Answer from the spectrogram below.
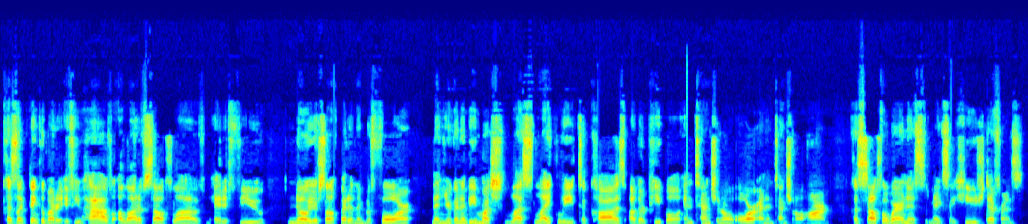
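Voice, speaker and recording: A man from Ecuador, a guest speaking calmly and reflectively in a conversational interview. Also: mid-range voice, a little fast, few pauses. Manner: calm, reflective, earnest.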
